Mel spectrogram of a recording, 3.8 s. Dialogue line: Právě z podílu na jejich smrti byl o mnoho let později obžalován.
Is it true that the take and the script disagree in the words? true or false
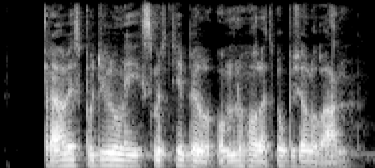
true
